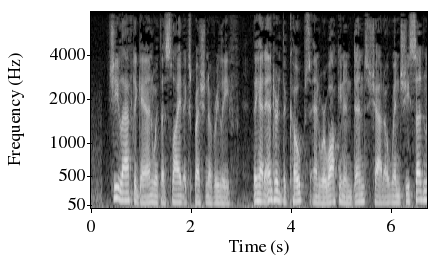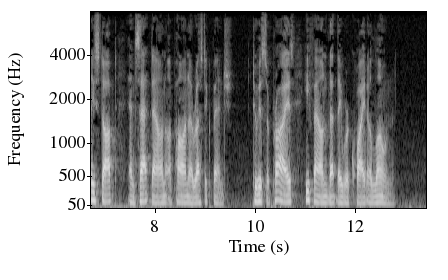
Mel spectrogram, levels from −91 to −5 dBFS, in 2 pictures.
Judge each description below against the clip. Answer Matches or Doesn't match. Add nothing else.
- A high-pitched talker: Doesn't match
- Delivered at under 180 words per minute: Doesn't match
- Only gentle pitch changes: Doesn't match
